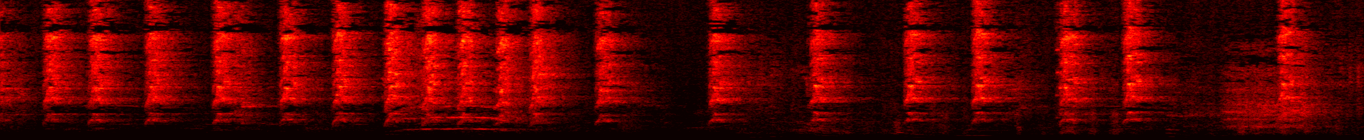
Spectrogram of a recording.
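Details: Blue-naped parrot (Tanygnathus lucionensis) giving a rapid series of harsh, raspy squawks, about two per second, with faint low murmurs in the background.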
